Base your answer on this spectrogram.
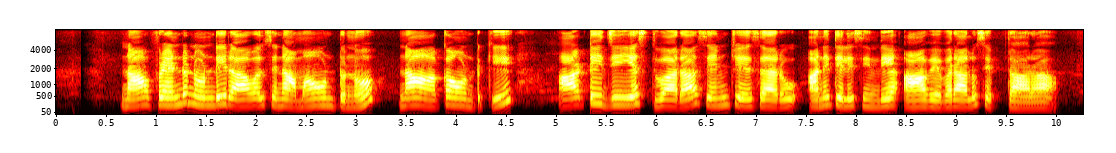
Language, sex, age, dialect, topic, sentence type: Telugu, female, 60-100, Southern, banking, question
